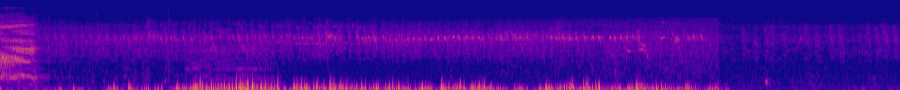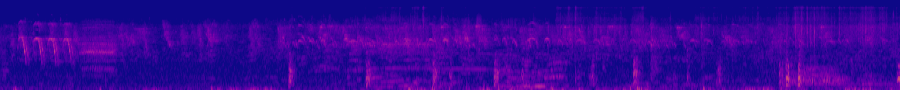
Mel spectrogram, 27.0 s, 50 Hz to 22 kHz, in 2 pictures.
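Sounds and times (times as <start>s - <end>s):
chickens clucking: 18.9s - 27.0s.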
